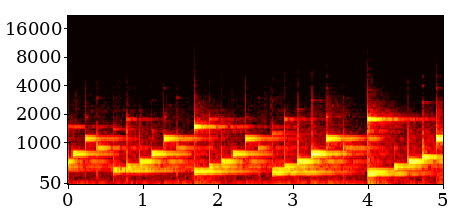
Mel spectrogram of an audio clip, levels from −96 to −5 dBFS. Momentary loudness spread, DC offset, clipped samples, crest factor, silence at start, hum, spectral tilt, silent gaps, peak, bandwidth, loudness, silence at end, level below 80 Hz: 11 LU; under 0.1%; under 0.1%; 16 dB; 0 s; none; -8.5 dB/octave; none; -10 dBFS; 4.1 kHz; -27 LUFS; 0 s; -56 dBFS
